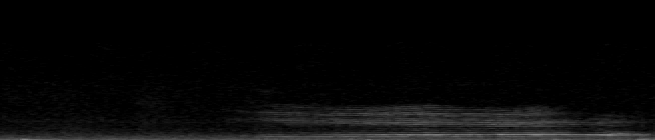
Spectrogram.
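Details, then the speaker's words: Infant girl who yells rather than cries: a faint, sustained high-pitched yell in the background of a quiet room, an ordinary baby vocalisation. "Yeah, that's our baby. She just yells. She doesn't cry."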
